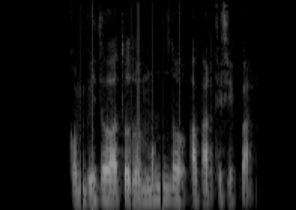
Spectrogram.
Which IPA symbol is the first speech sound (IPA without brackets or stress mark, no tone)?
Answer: k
